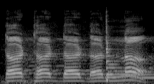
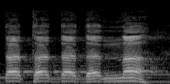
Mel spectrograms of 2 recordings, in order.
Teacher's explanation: ट ठ ड ढ न, दाताशी संबंध नाही. त थ द ध न, दाताशिवाय उच्चार नाही.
